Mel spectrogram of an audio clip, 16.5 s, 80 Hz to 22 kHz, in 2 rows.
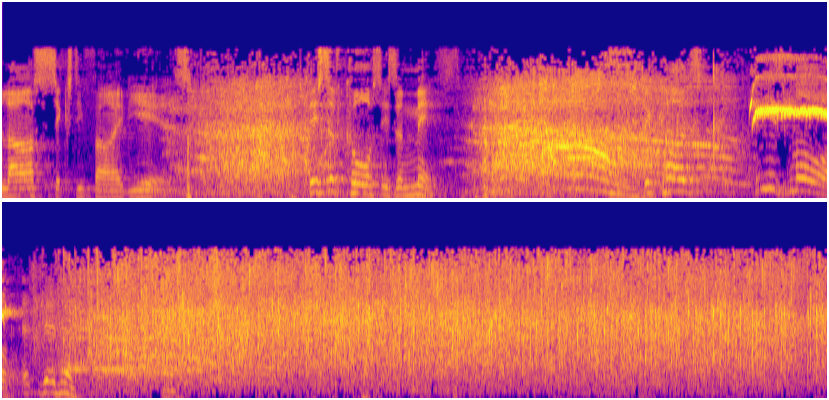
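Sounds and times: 
speech: 0:00.0 - 0:05.2, 0:06.0 - 0:07.4, 0:08.5 - 0:10.2
laughter: 0:01.6 - 0:03.5, 0:04.6 - 0:10.4, 0:11.7 - 0:13.3
dense applause from a large audience: 0:04.9 - 0:16.4
whistle-like tone: 0:07.5 - 0:08.5.

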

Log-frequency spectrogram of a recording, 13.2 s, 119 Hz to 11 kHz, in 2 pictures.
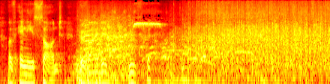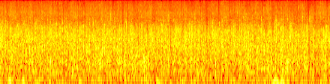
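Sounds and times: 
speech: 0:00.2 - 0:03.8
laughter: 0:01.5 - 0:05.3, 0:11.8 - 0:12.8
studio audience applause: 0:01.6 - 0:13.1.

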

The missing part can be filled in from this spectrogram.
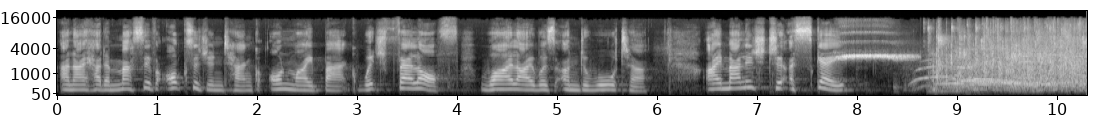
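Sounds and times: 
speech: 0:00.0 - 0:10.0
audience applauding: 0:08.4 - 0:10.2.

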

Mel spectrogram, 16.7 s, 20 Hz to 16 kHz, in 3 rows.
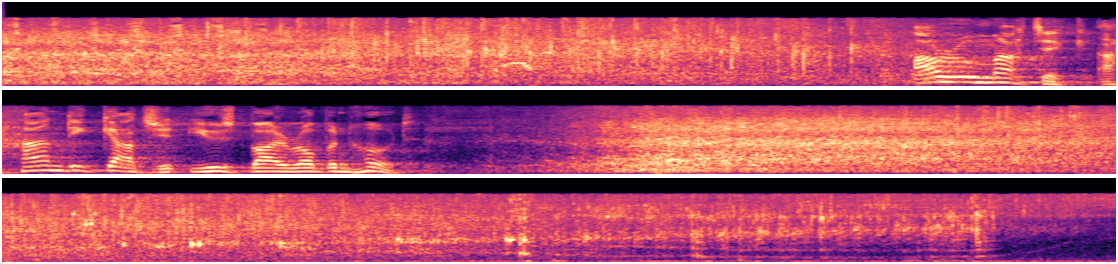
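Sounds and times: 
laughter: 0:00.0 - 0:04.9, 0:08.0 - 0:13.2
speech: 0:04.6 - 0:07.7
spring water trickling and splashing: 0:10.9 - 0:16.6.

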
